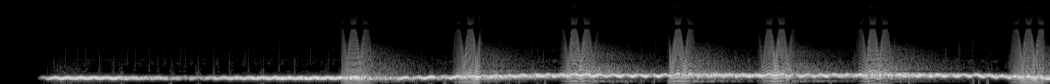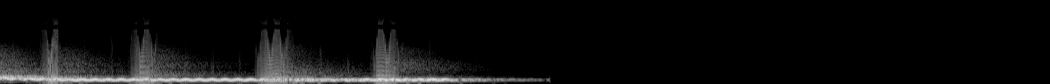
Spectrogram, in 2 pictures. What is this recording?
flying saucer with probably some malfuntions
outerspace, alien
